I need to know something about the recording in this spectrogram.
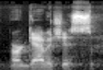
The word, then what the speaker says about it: Margavicius: I know I butcher a lot of names, but Margavicius is actually how you do pronounce it.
